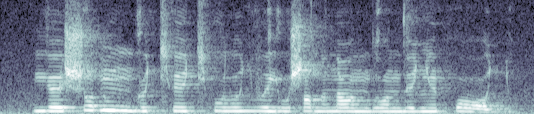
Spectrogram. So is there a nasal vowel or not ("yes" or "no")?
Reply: yes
